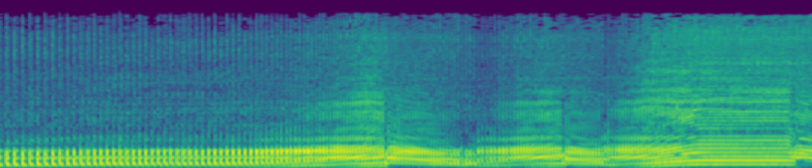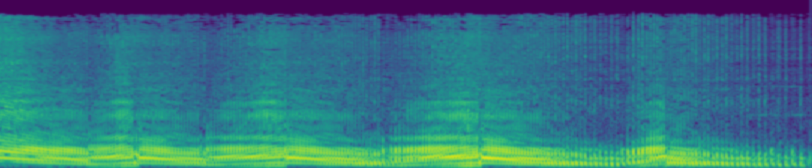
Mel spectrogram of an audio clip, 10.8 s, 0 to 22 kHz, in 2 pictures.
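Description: TVS Apache RTR 200 4V's single-cylinder engine running through an aftermarket carbon-fibre exhaust with its dB killer still fitted. It idles at first, then is revved in a string of quick throttle blips, one held higher for about a second near the middle.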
